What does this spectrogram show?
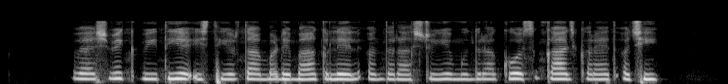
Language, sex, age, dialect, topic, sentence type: Maithili, female, 41-45, Southern/Standard, banking, statement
